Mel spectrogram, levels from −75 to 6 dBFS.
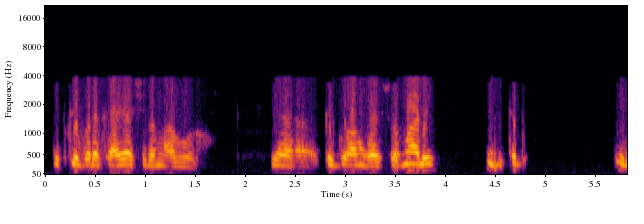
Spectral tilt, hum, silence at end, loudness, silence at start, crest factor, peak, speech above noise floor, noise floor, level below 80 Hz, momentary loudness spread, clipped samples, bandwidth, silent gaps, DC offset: -10 dB/octave; none; 0 s; -13 LUFS; 0.1 s; 12 dB; -2 dBFS; 55 dB; -67 dBFS; -54 dBFS; 9 LU; under 0.1%; 4 kHz; none; under 0.1%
